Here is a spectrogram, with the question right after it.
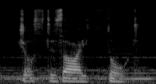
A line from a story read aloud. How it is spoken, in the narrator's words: muttered Trumpkin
